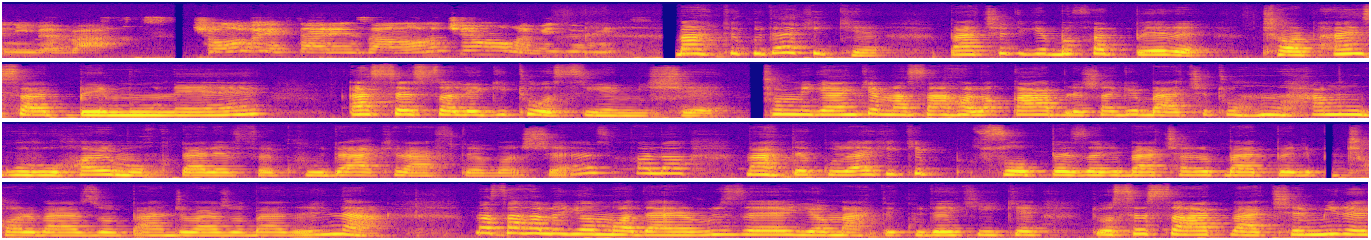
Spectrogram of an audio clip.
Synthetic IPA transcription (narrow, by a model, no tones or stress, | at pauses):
niːmevæ̰χt̪ʃomɒːbe̞ht̪ʰæɾinzæmɒːnot͡ʃʰemoːɣemid̪unid̥mæhd̪ekuːd̪æcʰiːcʰe̞ | b̥æt̪t͡ʃʰːed̪iɟʲe̞bexɒd̪̚beɾe | t͡ʃʰɒːɾpʰænd͡ʒsɒæt̪̚be̞mune̞ | æzsesɒːle̞ɟʲiːt̪ʰoːsije̞miʃe̞t͡ʃʰunmiɟæncʰemæsælænɦɒːlɒɢæble̞ʃæɟebæt̪t͡ʃʰet̪ʰuunhæmunɡuɾuːhɒːjemoxt̪æle̞fekʰuːd̪æcʰræft̪e̞bɒ̰ːʃḛhɒlɒː | mæhd̪ekuːd̪æcʰicʲʰe̞sob̚be̞zɒːɾibætt͡ʃʰːæɾobæd̪̚be̞ɾiːpt͡ʃʰɒːɾbæɾzɔpʰænd͡ʒobæɾzɔbæɾzɒɾinæ | mæsæænhɒːlɒːjɒːmɒːd̪æɾruːze̞jɒːmæhd̪̥ekʰuːd̪æcʰicʰe̞d̪̥ose̞sɒːæt̪̚bætt͡ʃʰe̞miːɾe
